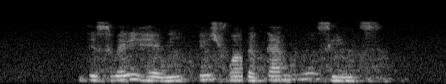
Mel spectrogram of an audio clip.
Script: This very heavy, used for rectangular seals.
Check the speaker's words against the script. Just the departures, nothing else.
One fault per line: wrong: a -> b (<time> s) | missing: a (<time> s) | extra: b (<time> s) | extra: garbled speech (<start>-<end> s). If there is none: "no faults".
no faults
